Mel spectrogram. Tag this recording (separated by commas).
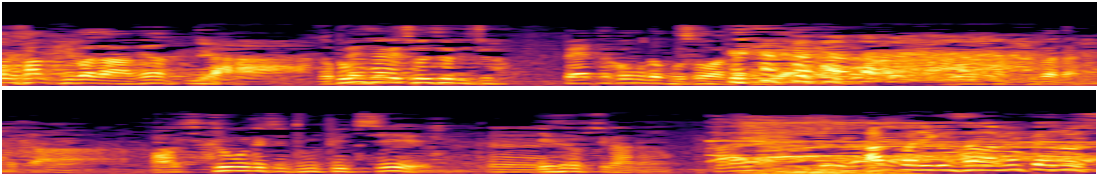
Speech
